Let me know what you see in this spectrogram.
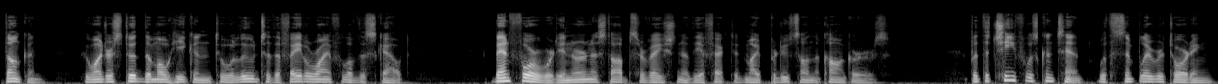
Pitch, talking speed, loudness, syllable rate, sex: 105 Hz, 175 wpm, -22 LUFS, 5.9 syllables/s, male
